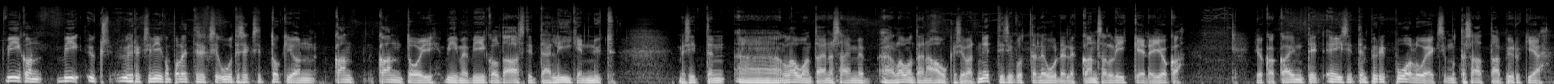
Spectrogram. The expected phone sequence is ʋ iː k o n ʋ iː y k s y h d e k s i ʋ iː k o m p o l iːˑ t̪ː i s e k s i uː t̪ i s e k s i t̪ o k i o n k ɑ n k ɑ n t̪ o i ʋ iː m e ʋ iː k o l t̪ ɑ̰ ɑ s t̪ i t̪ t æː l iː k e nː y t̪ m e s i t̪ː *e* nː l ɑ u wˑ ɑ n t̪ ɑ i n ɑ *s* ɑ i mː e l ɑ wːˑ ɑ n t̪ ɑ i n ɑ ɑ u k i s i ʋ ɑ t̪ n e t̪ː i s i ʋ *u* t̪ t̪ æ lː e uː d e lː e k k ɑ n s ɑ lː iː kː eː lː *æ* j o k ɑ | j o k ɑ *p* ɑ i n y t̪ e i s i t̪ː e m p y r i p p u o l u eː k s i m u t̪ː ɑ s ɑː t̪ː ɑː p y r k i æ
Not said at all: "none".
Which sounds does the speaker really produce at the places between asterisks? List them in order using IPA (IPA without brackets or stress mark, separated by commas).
e, s, u, e, k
